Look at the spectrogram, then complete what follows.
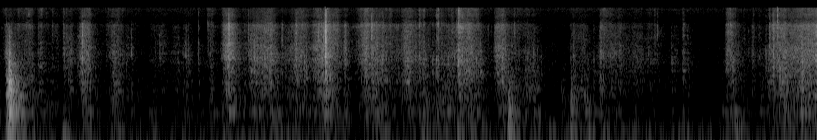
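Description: Paper sterile-glove wrapper being handled and unfolded, rustling and crinkling with small scattered ticks; a single sharp knock right at the start is the loudest thing.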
